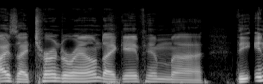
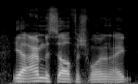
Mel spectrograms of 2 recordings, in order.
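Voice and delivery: ordinary delivery

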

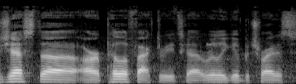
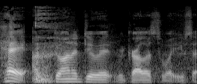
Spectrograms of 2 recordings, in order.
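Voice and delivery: plain

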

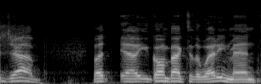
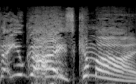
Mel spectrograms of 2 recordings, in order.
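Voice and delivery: mock pleading, higher and louder; 12 dB louder than usual. Imitating a friend pleading with a teasing crowd: imitating someone pleading. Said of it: "the pleading with the crowd".

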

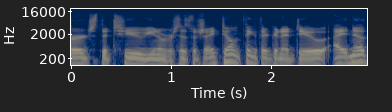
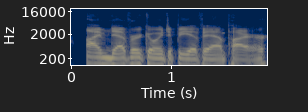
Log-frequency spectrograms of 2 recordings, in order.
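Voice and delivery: put-on flat deadpan delivery. Retelling a comic scene to the audience, imitating deadpan Jubilee. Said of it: "stares at the camera deadpan".

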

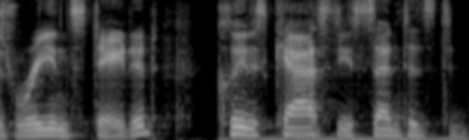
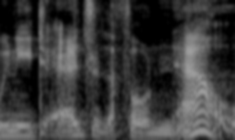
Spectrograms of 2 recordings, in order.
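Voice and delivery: excited, urgent delivery, pushed out, all worked up; 4 semitones lower than usual. Retelling a film scene where the phone rings: imitating an excited Venom. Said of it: "that makes Venom very excited".

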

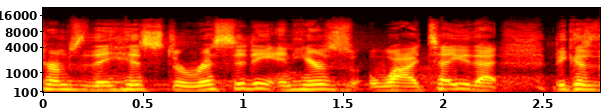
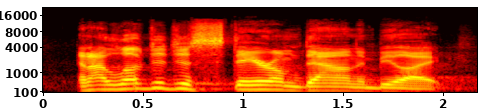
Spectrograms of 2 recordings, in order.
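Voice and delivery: plain

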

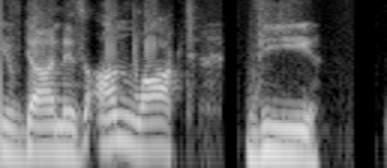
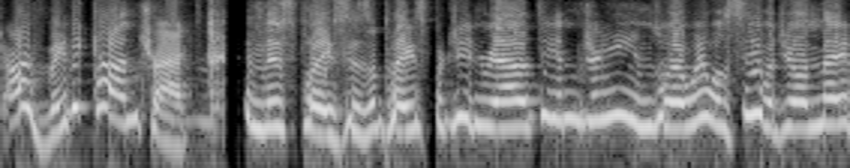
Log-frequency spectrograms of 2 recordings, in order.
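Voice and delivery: strange, very high-pitched put-on voice; 10 semitones higher than usual. Describing the game character who rules the Velvet Room, in his weird voice. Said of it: "he talks like this weird voice".

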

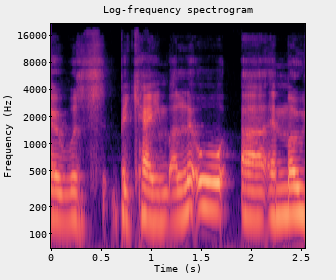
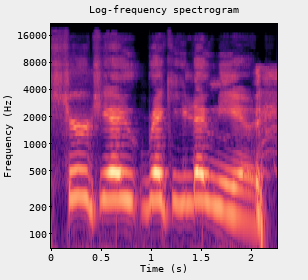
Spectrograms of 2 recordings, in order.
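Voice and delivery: West Country accent, much higher and louder; 7 semitones higher, 9 dB louder than usual. Trying out the name Sergio Reguilón for the others, say it in a West Country accent. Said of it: "I try and do it in West Country".

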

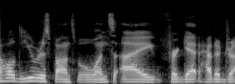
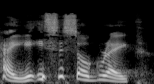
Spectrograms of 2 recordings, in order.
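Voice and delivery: put-on Italian accent, much higher pitch; 7 semitones higher than usual. Asking to sound like Mario while thanking everyone, doing a Mario impression. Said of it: "I want to sound like Mario".

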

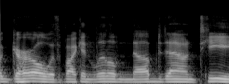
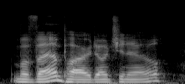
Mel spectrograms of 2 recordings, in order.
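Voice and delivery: mocking, poking-fun tone. Acting out a wannabe vampire complaining about his fake teeth: mocking a wannabe vampire.

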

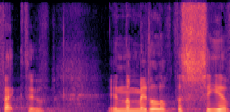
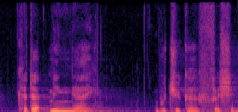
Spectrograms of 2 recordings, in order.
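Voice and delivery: very soft, hushed whisper; 5 semitones lower, 11 dB quieter than usual. Retelling an officer whispering to a cadet during prayer: imitating a whisper. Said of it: "he whispers in my ear".

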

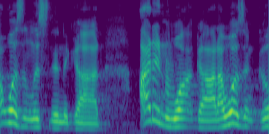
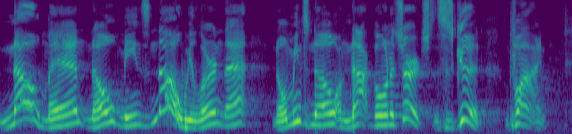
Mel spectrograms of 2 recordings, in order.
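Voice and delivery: irritated, fed-up, slow, annoyed delivery; 4 semitones higher than usual. Retelling refusing a friend's repeated church invitations: retelling an annoyed refusal. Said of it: "I was getting annoyed".

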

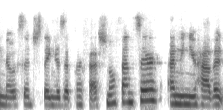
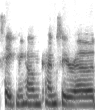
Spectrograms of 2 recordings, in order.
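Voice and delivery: ordinary delivery

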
